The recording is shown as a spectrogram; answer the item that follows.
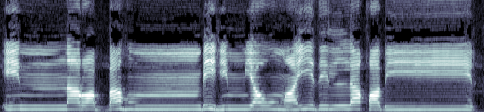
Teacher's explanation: میم ساکن کے بعد با آ رہا ہے نا، تو ہم یہاں پہ بھی گنہ کریں گے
